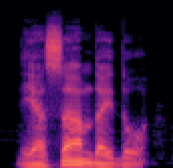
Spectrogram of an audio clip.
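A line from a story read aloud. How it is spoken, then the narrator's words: Gloomy grumble. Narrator (Russian): хмуро проворчал Мортимер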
